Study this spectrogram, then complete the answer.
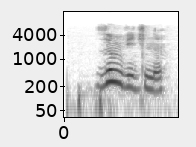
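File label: "зымвидзны", Komi, female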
